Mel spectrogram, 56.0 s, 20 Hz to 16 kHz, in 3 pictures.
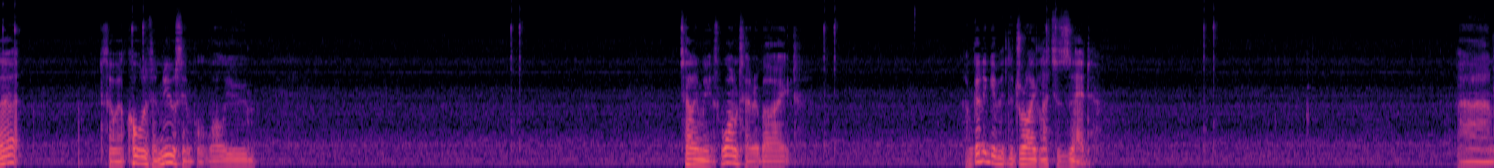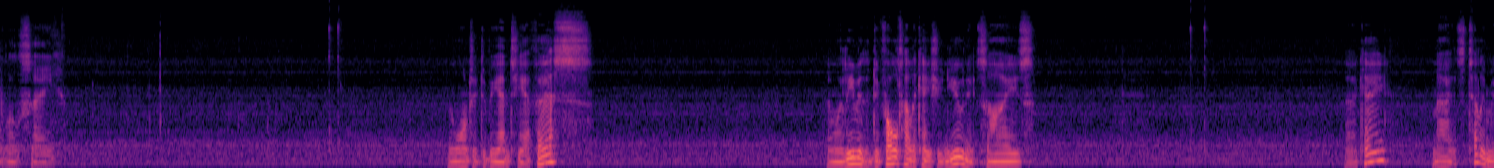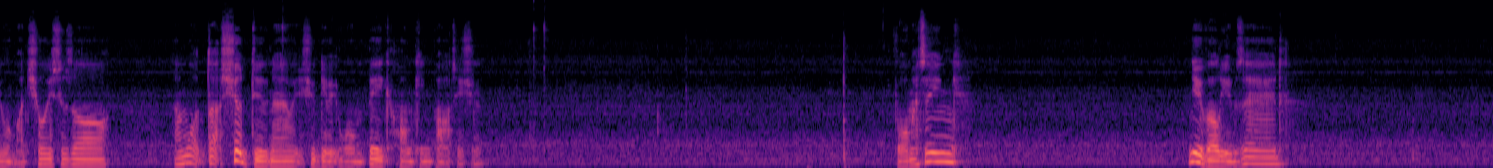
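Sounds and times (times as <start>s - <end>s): faint steady hum: 0.0s - 56.0s
computer mouse button click: 6.4s - 6.6s.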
